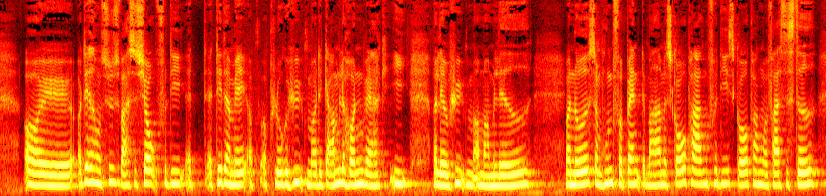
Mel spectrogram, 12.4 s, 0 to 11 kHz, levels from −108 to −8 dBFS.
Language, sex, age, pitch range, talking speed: Danish, female, 30-49, 185-215 Hz, 195 wpm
